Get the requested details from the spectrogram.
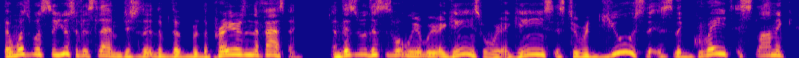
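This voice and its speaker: A man's voice: high voice, big pitch swings, very fast, a little mellow, breathy edge. A man speaking as an imam in an interview, emphatic and often repeating words as he starts sentences. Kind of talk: podcast interview answers.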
